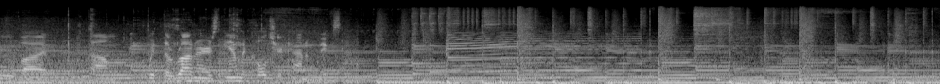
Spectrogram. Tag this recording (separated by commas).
Speech, Music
